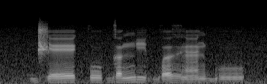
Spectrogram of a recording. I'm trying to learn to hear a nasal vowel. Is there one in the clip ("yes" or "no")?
yes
